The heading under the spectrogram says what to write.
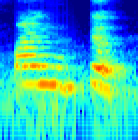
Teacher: त वर्ग का पांचवा वर्ण न है तो यहां पर अनुस्वार की साउंड अनुस्वार की ध्वनि जो है वो न से आ रही है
